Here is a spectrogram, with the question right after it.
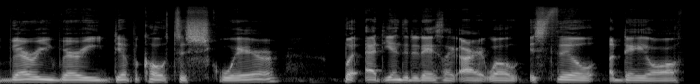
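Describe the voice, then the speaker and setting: This man talks at a moderate pace in an unremarkable speaking voice, fairly low in pitch, on a very clean recording with a silent background. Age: 30s. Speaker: podcast co-host. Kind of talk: casual chat.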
